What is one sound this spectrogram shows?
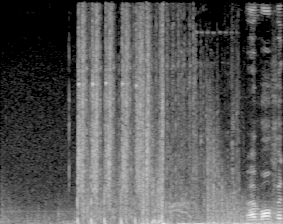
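Rapid gunfire bursts close by.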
